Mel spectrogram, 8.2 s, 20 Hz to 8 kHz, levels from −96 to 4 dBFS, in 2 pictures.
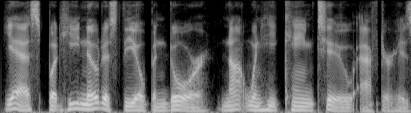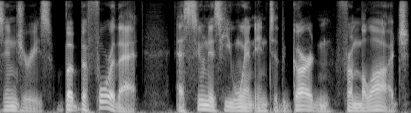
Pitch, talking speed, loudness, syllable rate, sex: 95 Hz, 210 wpm, -19 LUFS, 5.3 syllables/s, male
